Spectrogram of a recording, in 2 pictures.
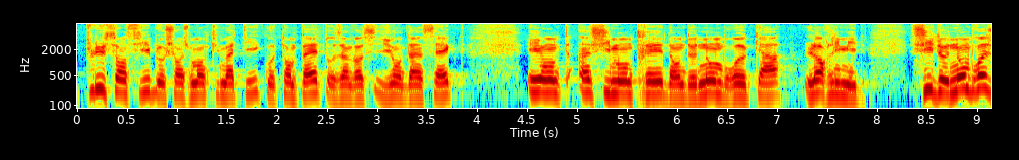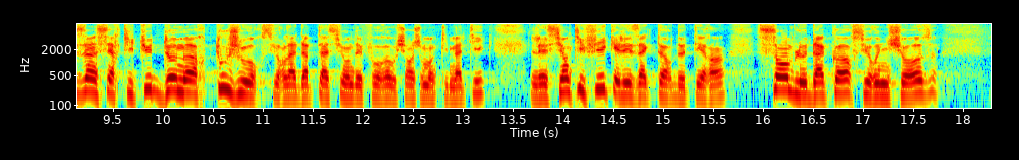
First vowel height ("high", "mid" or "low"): high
